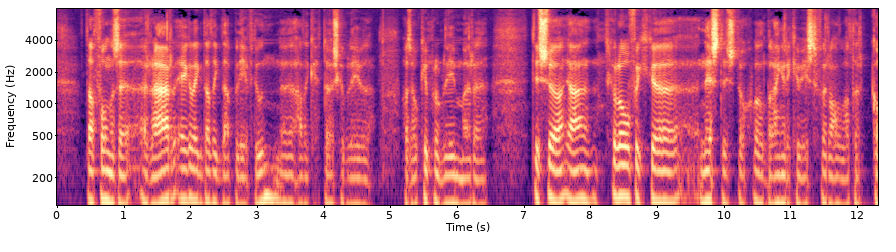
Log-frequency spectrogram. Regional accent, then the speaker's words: Ham, Limburg, Belgium; now in Beringen, Belgium; Ik ben geboren in 1955, bij 65 jaar dus. Geboren in Ham, Kwaadmechelen, Limburg, en daar heb ik 55 jaar gewoond. Ik woon nu in de gemeente ernaast, Beverlo, Beringen.

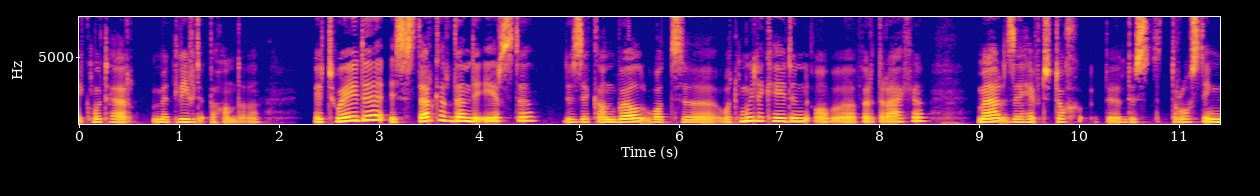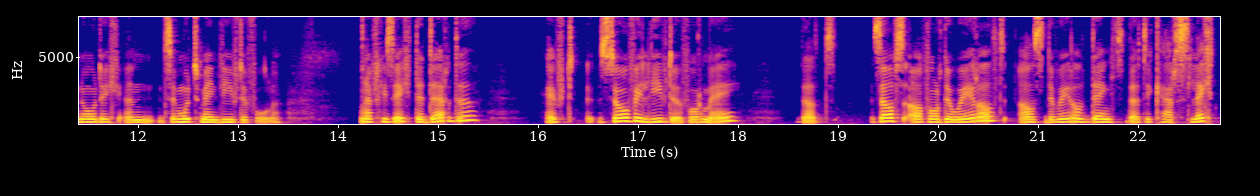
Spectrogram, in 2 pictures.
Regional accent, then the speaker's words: Iraq; moved away; In 1991 zijn wij uit Irak vertrokken. Het was mijn mama en vier meisjes.

